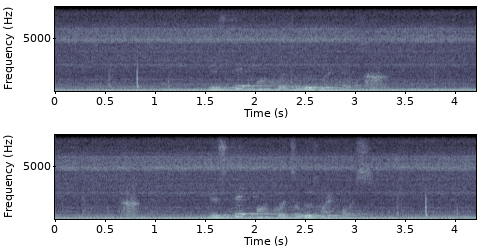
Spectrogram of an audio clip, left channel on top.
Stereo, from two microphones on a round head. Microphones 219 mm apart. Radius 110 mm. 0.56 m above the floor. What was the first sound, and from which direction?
A man speaking, 35° right (ahead or behind).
